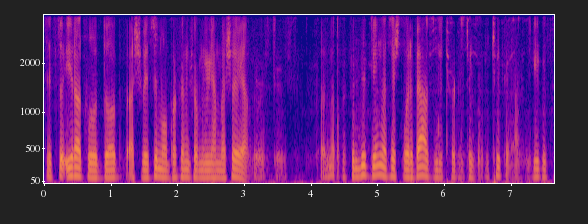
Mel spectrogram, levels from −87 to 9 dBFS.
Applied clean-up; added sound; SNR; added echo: neural separator model SepFormer WHAMR!.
